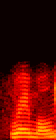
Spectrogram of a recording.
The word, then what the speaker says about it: Ramos: Did I say that right? Ramos or Nicky Jam? – Ramos.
